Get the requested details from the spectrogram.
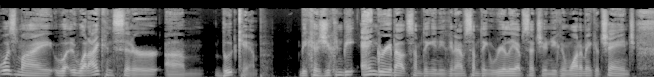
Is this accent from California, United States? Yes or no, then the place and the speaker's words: yes; San Jose, California, United States; also born or lived in Cupertino / San Rafael / Stockton / Nampa; I grew up in San Jose, Cupertino, San Rafael, and then we moved out later into Stockton, California.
